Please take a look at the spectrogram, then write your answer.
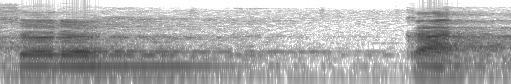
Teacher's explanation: चार अक्षरी शब्दातील दुसऱ्या अक्षरातील अ हा अपूर्ण उच्चारला जातो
